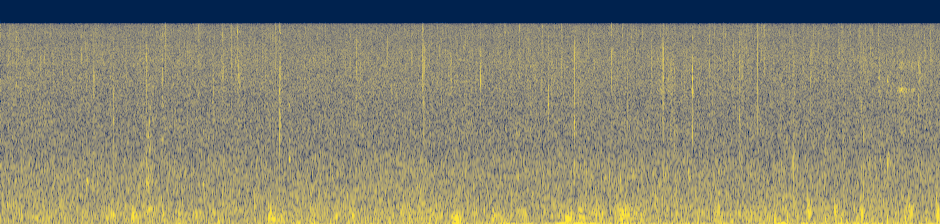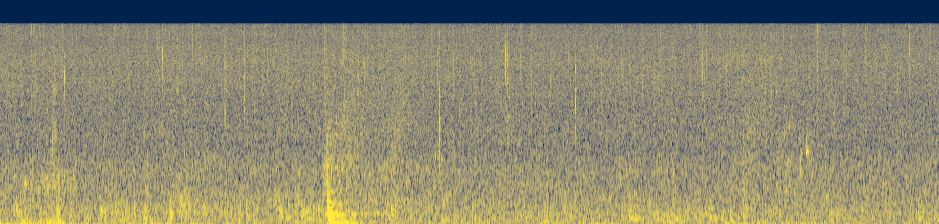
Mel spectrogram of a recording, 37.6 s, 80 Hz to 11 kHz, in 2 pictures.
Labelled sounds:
17.9	18.2	metallic clang, 2.7 to 3.0 kHz

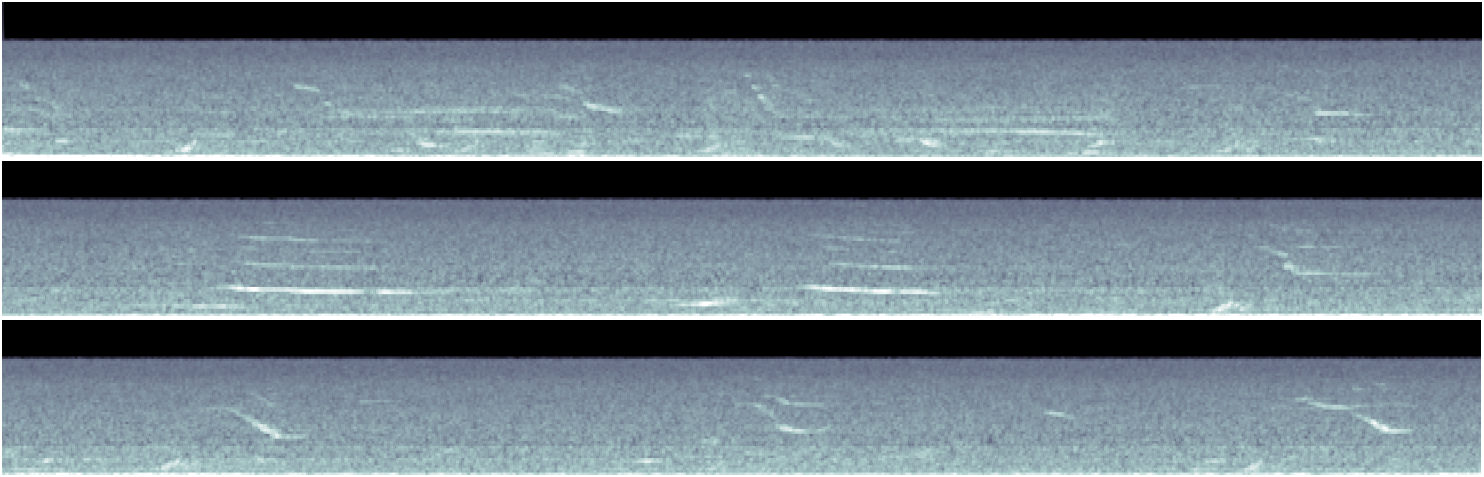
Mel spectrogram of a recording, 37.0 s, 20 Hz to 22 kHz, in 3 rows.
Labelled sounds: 2.4	2.7	humpback whale, 2.1 to 2.6 kHz
4.6	5.2	humpback whale, 1.2 to 2.5 kHz
9.9	10.2	humpback whale, 2.3 to 2.4 kHz
10.9	11.2	humpback whale, 1.1 to 1.4 kHz
14.1	15.3	humpback whale, 0.80 to 3.0 kHz
19.0	19.9	humpback whale, 0.80 to 3.2 kHz
22.8	23.4	humpback whale, 1.1 to 2.3 kHz
26.6	27.9	humpback whale, 0.93 to 2.6 kHz
30.8	31.5	humpback whale, 1.1 to 2.6 kHz
33.3	33.6	humpback whale, 1.6 to 2.0 kHz
35.5	36.4	humpback whale, 1.1 to 2.5 kHz

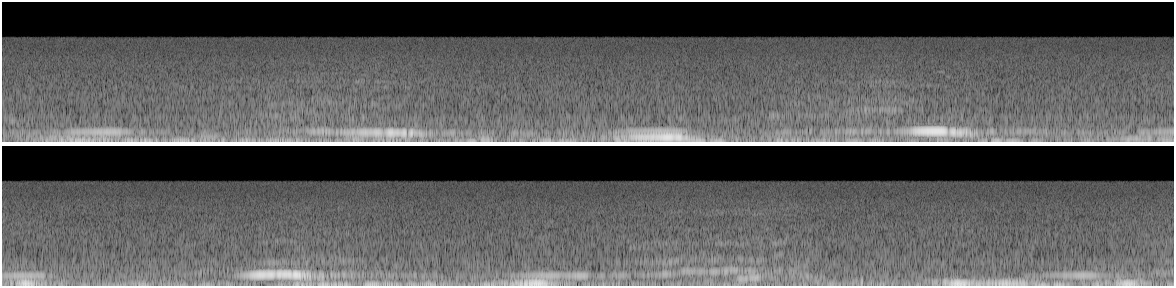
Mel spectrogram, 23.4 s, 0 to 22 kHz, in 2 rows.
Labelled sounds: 8.5	9.0	humpback whale, 0.83 to 0.99 kHz

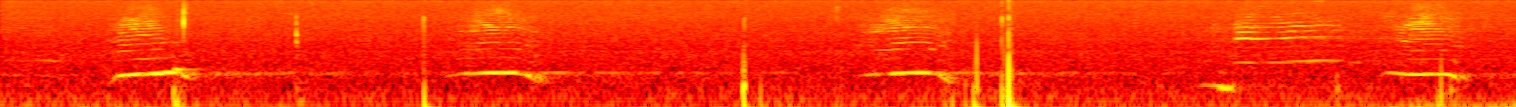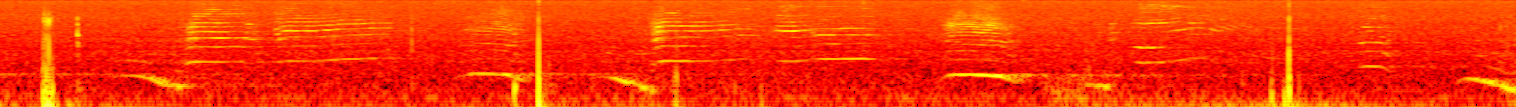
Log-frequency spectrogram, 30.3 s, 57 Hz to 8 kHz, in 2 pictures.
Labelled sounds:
1.0	1.8	humpback whale, 1.1 to 3.2 kHz
4.6	5.3	humpback whale, 1.1 to 4.8 kHz
8.7	9.3	humpback whale, 0.80 to 4.6 kHz
12.3	13.4	humpback whale, 1.2 to 2.9 kHz
14.0	14.5	humpback whale, 1.5 to 4.0 kHz
16.9	19.1	humpback whale, 0.83 to 6.8 kHz
20.0	20.3	humpback whale, 2.0 to 2.2 kHz
21.7	23.8	humpback whale, 0.83 to 6.0 kHz
24.6	27.2	humpback whale, 0.80 to 6.1 kHz
27.5	29.1	humpback whale, 0.99 to 5.5 kHz

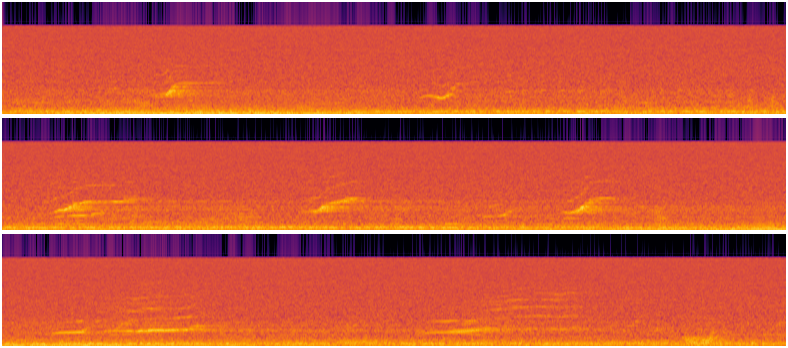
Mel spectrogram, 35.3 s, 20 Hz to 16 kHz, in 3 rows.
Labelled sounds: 2.5	3.0	humpback whale, 0.80 to 1.1 kHz
12.7	14.0	humpback whale, 0.80 to 2.0 kHz
16.5	17.1	humpback whale, 0.80 to 1.2 kHz
20.5	21.0	humpback whale, 0.80 to 2.3 kHz
25.6	26.4	humpback whale, 0.86 to 1.4 kHz
30.0	32.2	humpback whale, 0.80 to 2.6 kHz

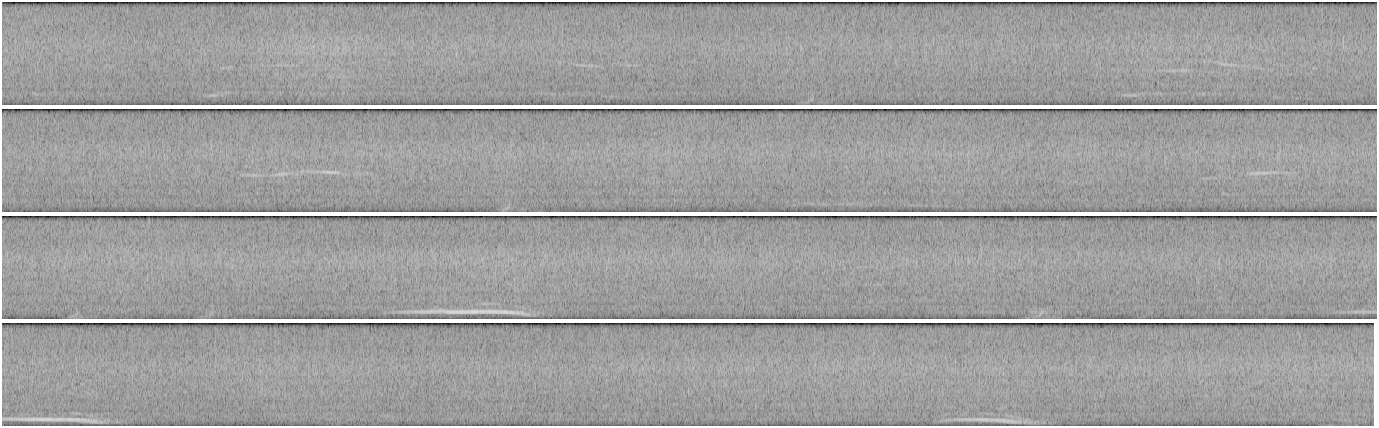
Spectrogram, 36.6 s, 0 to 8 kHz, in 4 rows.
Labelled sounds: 3.8	4.0	humpback whale, 2.9 to 3.2 kHz
7.4	8.4	humpback whale, 0.78 to 3.4 kHz
10.7	11.7	humpback whale, 2.8 to 3.2 kHz
17.4	17.8	humpback whale, 2.9 to 3.1 kHz
21.5	21.7	humpback whale, 1.1 to 1.2 kHz
34.0	34.3	humpback whale, 0.78 to 1.0 kHz

